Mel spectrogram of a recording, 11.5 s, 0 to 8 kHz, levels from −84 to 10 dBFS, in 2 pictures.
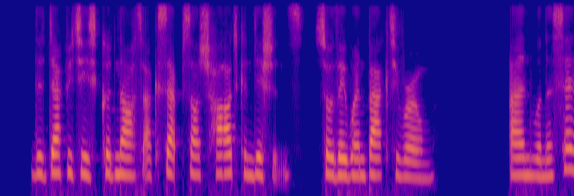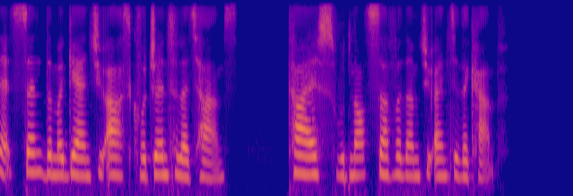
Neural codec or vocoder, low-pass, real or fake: codec, 16 kHz, about 1 kbps, DyCAST, with the encoder's durations; 7.2 kHz; fake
